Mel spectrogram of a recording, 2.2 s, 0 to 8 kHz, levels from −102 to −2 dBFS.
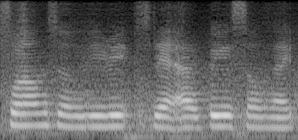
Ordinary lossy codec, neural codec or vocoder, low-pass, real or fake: none; codec, 16 kHz, 0.5 kbps, FunCodec, trained on Chinese and English, 25 frames a second; none; fake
